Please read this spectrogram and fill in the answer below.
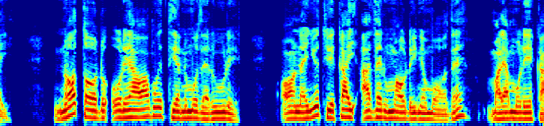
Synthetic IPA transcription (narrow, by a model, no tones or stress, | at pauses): i | nɔtɔdoʔoɾeawamwetiɛnemoðɛɾuɾe | ɔ̰naiɲwetwekaiʔaðɛɾumaodoinemɔðɛ | maɾeamoɾeːka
